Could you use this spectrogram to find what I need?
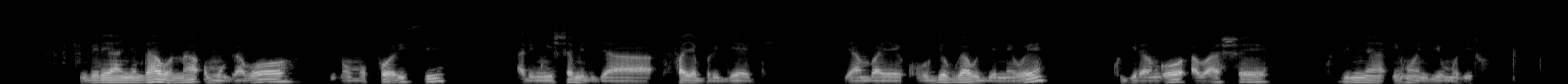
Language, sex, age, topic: Kinyarwanda, male, 18-24, government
